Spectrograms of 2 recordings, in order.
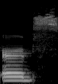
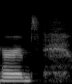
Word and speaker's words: herbs: up some herbs herbs americans say herbs we south africans say herbs we're not trying to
